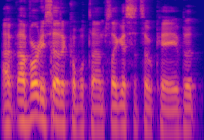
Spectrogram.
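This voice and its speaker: A man hosting a livestream in a casual chatty style, rambling a bit as he thinks out loud. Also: mid-range voice, racing. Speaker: streamer and host. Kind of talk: casual livestream wrap-up chat.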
